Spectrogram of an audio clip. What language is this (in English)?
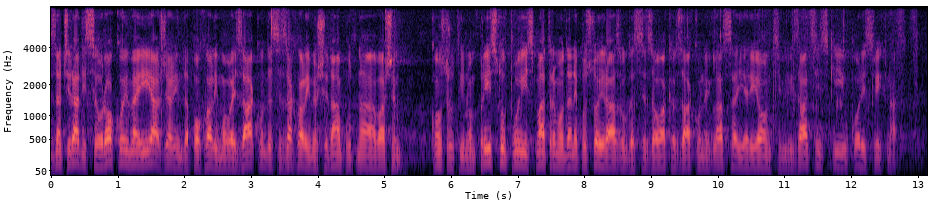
Serbian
